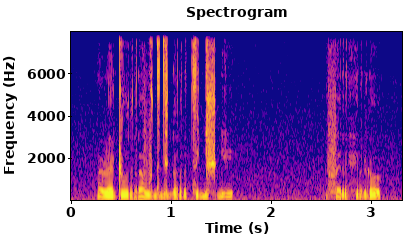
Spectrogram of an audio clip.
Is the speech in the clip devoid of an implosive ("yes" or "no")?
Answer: no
